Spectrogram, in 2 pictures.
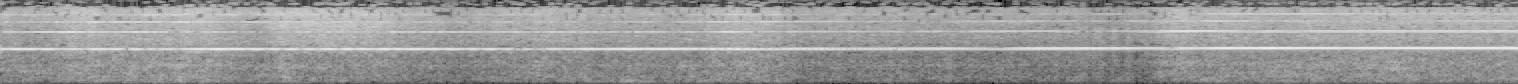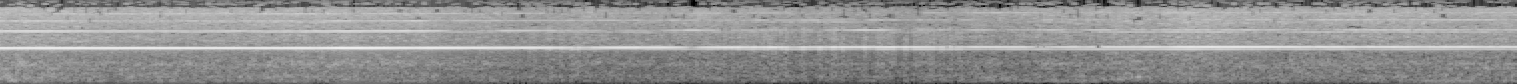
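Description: Medium-frequency induction billet heater giving a steady high-pitched electrical whine that creeps slightly up in pitch, over the running noise of the heating line's roller drives.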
